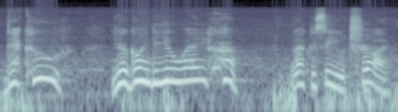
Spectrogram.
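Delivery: high-pitched, scornful challenge; angry. Acted. Bakugo challenging Deku about U A, angry and high-pitched. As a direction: sneer it as an angry rival. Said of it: "Bakugo getting angry by this".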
